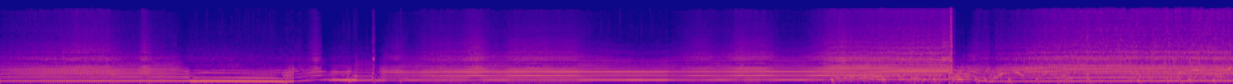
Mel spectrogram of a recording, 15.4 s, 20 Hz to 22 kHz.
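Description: Mini Cooper F56's turbocharged 2.0-litre four-cylinder engine, heard inside the cabin while driving. The engine note holds fairly steady, then drops and jumps back up in pitch about 4 s in and again near 12 s, each change with a sharp crack.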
